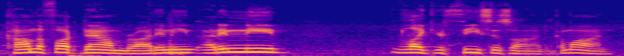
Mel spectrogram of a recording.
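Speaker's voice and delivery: normal talking voice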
